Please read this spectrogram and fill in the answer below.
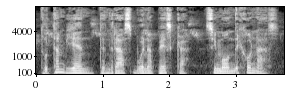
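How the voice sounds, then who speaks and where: Calm solemn religious teacher, slow deliberate phrasing, warm dark timbre, radio drama. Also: male voice, lowish voice, slight background noise. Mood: calm, assuring.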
